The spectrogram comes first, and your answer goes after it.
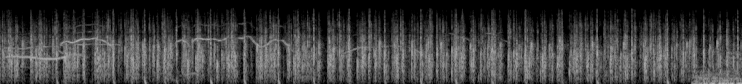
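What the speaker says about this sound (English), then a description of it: "Give them a big round of applause." Close, steady clapping and applause from a small crowd celebrating newly crowned Australian fishing champions at Lake Awoonga, Queensland, with a few whoops rising over the continuous clapping throughout.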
